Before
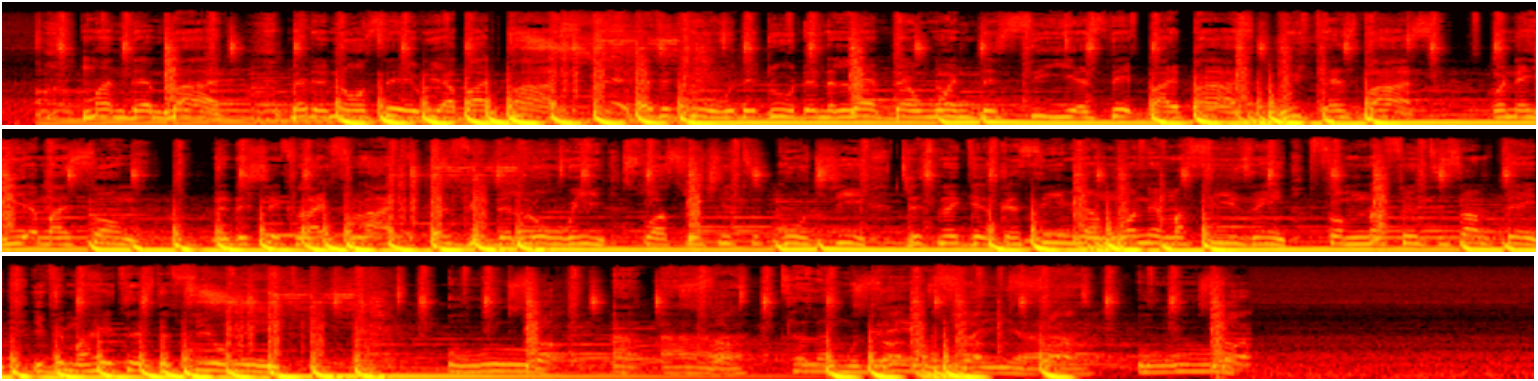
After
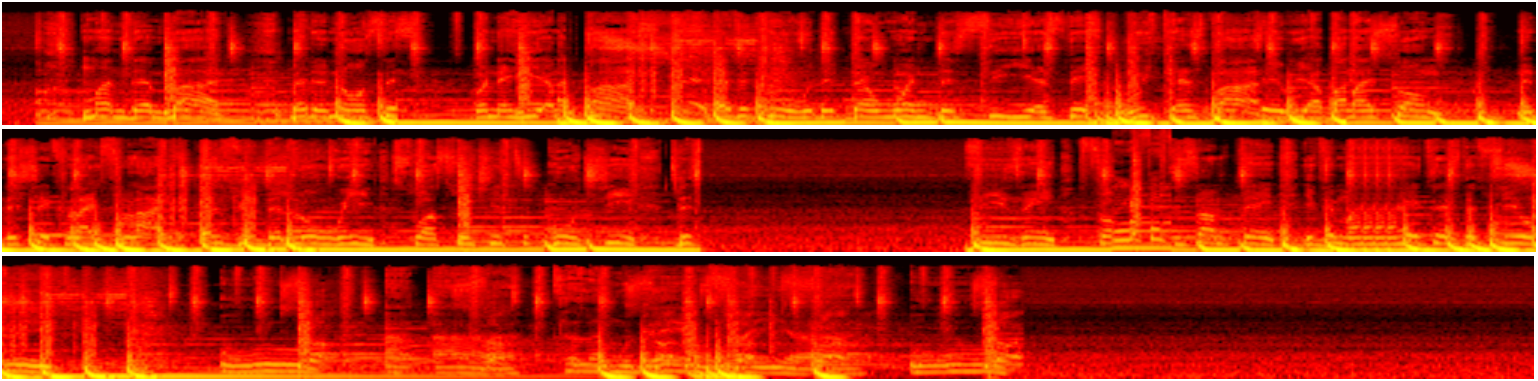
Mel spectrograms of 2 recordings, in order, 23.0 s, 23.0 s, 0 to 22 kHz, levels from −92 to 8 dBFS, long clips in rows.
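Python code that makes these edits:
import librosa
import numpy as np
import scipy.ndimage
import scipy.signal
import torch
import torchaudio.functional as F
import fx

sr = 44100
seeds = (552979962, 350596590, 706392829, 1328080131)

y = fx.edit(x, sr, fx.swap(start_s=1.97, length_s=0.42, other_s=7.06, other_length_s=0.81),
    fx.cut(start_s=3.82, length_s=0.6),
    fx.cut(start_s=5.63, length_s=0.55),
    fx.room_tone_fill(start_s=12.31, length_s=1.33),
    fx.speed_span(start_s=14.37, length_s=0.46, speed=1.57),
    fx.stutter(start_s=15.73, slice_s=0.06, count=4), tone=tone)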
